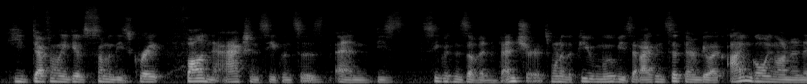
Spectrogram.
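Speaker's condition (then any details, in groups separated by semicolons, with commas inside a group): No condition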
